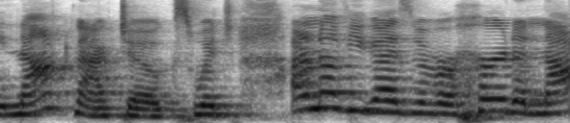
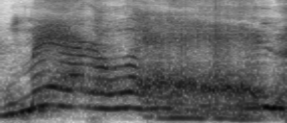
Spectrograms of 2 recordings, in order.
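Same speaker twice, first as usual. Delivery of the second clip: slow, high drawn-out shout of a name; toddler calling out; 8 semitones higher, much slower than usual. Retold or imitated. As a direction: call her name like a kid popping up.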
